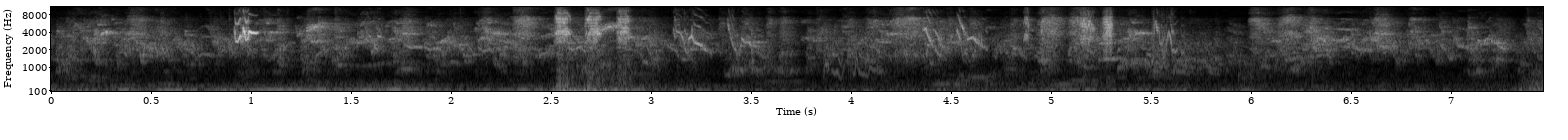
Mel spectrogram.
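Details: Budgerigar chatter: continuous high scratchy twittering and squeaky chirps, with one brief rubbing sound in the middle and a faint low hum.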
